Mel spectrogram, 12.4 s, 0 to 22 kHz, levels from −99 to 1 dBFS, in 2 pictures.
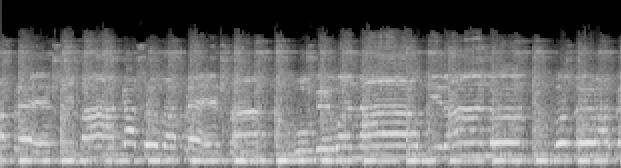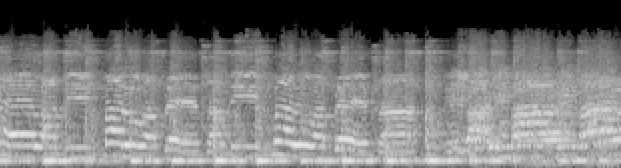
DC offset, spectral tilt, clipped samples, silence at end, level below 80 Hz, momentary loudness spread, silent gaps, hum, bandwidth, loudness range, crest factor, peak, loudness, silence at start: under 0.1%; -4.5 dB/octave; under 0.1%; 0 s; -54 dBFS; 3 LU; none; none; 10 kHz; 1 LU; 12 dB; -2 dBFS; -14 LUFS; 0 s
